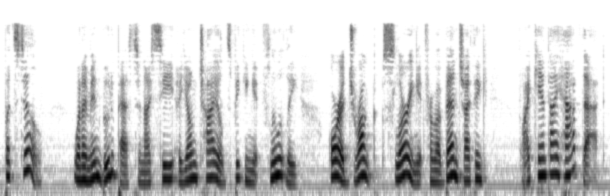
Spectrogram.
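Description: A middle-aged woman reading a personal essay aloud in a measured, reflective way. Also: lowish voice. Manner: measured and reflective, spells out words letter by letter. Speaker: essay narrator. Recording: dull lo-fi recording.

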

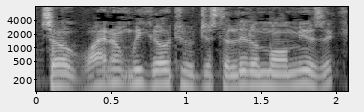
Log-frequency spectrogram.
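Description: A man's voice: a little high, fairly even intonation, fast, creaky, mellow. A man hosting a casual radio interview, chatting in a wordy, effusive storyteller's way. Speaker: radio show host. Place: radio studio.

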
